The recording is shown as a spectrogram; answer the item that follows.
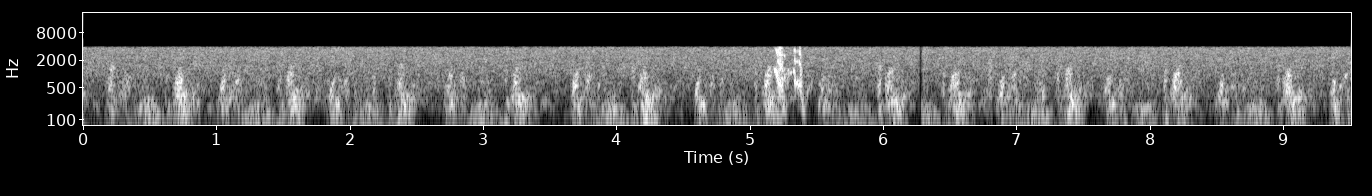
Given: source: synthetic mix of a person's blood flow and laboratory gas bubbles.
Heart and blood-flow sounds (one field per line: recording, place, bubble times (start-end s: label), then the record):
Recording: Doppler ultrasound of blood flow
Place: precordium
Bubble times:
5.15-5.47 s: bubbles
From the record:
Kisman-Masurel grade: 212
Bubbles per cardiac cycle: several, 3 to 8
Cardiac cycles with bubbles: 1 to 10%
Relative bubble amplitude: moderate (0.250 to 0.450)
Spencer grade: 1 (occasional bubble signal discernible with the cardiac motion signal, with majority of cardiac periods free of bubbles)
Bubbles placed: anywhere in the cardiac cycle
